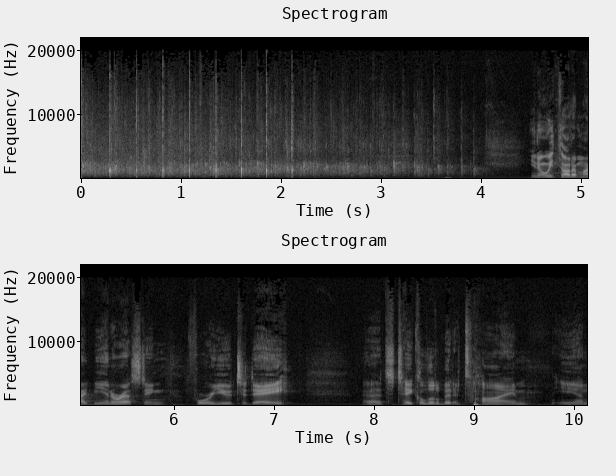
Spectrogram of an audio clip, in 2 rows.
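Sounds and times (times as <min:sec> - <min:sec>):
conference audience applauding: 0:00.0 - 0:04.2
speech: 0:04.5 - 0:07.2, 0:07.9 - 0:10.1.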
